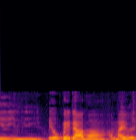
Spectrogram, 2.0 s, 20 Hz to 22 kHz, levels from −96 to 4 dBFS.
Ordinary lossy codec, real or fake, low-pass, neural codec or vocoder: none; fake; none; codec, 16 kHz, 1 kbps, FunCodec, trained on Chinese and English, 50 frames a second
